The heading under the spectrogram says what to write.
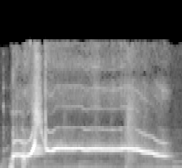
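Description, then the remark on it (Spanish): A taxi driver whistles loudly to a young woman approaching the taxi: a couple of quick rising chirps, then one long, steady high note held for about two seconds before sliding down slightly, with no talking. “Sin embargo, al verla darse media vuelta y acercarse al taxi, le dio miedo dejarla ir y silbó.”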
